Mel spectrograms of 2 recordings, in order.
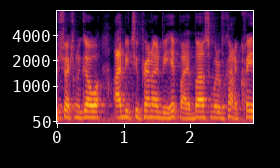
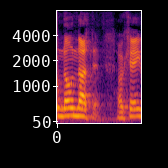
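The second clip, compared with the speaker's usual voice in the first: ordinary talk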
